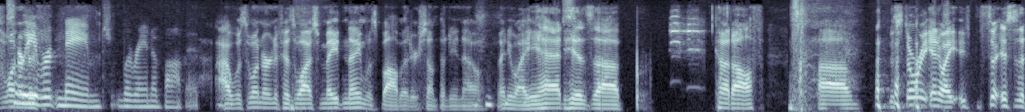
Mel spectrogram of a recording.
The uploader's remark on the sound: The Call-In Show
